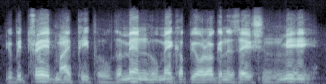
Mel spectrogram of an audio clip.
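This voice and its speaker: An actor playing a dignified, quietly menacing underworld lieutenant with formal, deliberate speech in a 1940s radio drama. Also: male voice, on the low side, dry recording, close to an everyday voice. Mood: stern, menacing.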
